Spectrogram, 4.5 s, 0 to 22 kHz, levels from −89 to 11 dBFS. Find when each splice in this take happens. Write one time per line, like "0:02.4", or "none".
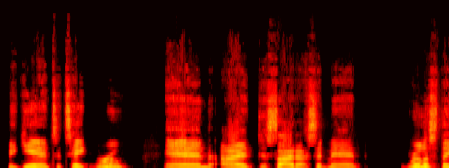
0:01.6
